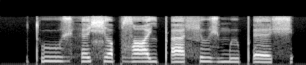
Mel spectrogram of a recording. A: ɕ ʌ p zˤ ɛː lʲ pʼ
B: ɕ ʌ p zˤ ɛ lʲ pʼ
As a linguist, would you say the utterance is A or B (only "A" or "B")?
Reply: A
